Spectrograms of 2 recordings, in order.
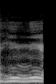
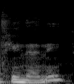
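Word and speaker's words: הנני: Why hini and not hineni? Hini is the correct way of pronouncing. Hineni is something that which was invented in Spain several hundred years ago and has been influencing Hebrew, but the Masoretes actually said it's supposed to be read as hini.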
